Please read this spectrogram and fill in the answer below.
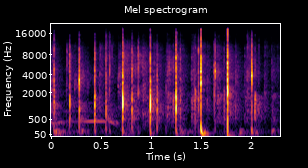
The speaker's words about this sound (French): Un tonnerre d'applaudissements pour Marius!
